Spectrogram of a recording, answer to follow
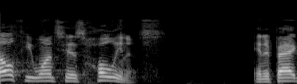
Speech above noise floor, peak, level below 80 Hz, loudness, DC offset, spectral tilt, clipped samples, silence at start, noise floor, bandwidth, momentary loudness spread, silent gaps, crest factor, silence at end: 51 dB; -6 dBFS; -66 dBFS; -25 LUFS; under 0.1%; -5.5 dB/octave; under 0.1%; 0 s; -74 dBFS; 8.8 kHz; 16 LU; none; 18 dB; 0 s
